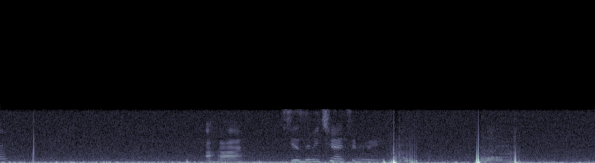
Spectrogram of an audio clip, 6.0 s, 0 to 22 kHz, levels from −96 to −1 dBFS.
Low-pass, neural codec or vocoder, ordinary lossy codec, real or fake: 7.2 kHz; none; MP3, 64 kbps; real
